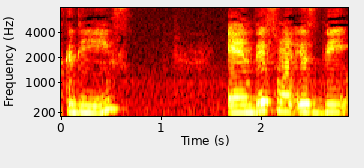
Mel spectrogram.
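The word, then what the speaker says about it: Cádiz: I believe it's pronounced Cadiz.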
